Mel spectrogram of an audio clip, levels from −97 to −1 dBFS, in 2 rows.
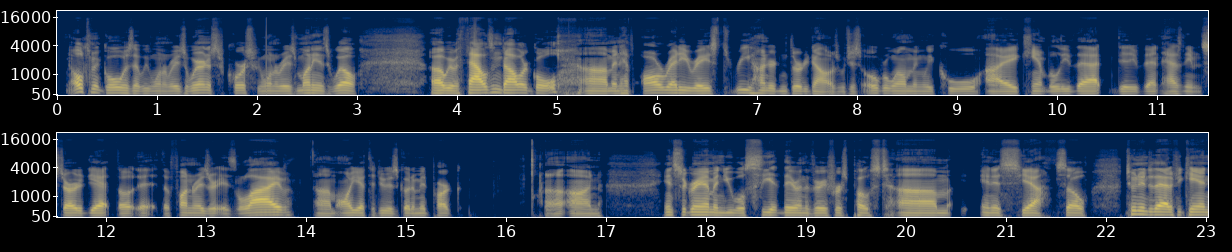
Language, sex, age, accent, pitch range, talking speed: English, male, 20-39, American, 100-120 Hz, 220 wpm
